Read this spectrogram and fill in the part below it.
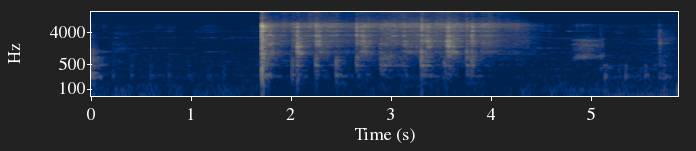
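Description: Black pepper is stirred and roasted in a pan, opening with a sudden sizzle and followed by a few seconds of scraping, clinking stirs before it fades, then faint clinks.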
